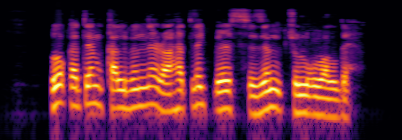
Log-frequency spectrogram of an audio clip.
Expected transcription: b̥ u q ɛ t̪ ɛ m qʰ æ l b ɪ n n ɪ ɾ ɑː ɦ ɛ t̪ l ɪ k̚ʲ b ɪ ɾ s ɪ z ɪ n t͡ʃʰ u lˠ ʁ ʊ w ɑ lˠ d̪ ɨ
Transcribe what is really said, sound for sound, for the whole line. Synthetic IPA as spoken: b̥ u q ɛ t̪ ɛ m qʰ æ l b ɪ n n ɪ ɾ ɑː ɦ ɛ t̪ l ɪ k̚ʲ b ɪ ɾ s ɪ z ɪ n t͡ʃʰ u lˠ ʁ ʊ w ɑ lˠ d̪ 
